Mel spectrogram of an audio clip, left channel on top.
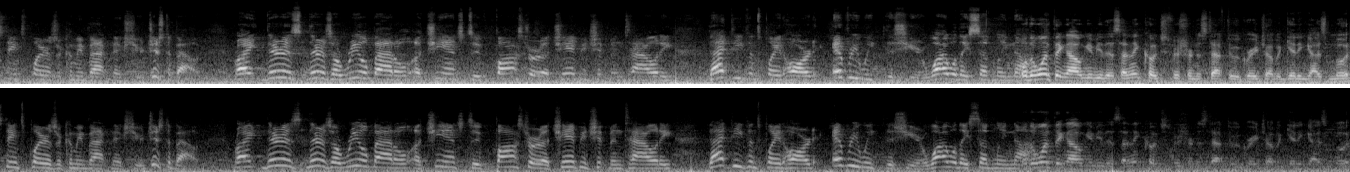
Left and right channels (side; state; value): right; quieter; 8.7 dB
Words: players are coming back next year, just about. Right? There's a real battle, a chance to foster a championship mentality. That defense played hard every week this year. Why will they suddenly not? Well, the one thing I'll give you this, I think Coach Fisher and his staff do a great job of getting guys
